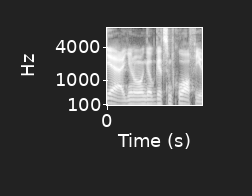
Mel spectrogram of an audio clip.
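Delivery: put-on Brooklyn accent. Retelling own speech after dinner with an old landlord: Brooklyn accent. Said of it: "you're talking like a Brooklyn guy".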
